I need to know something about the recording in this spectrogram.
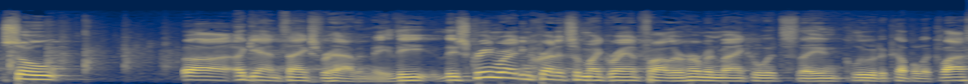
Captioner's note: applause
